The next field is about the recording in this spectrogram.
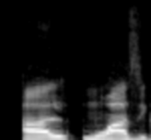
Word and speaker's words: Al-Mawasi: Die israelische Armee hat nie von Rafah gesprochen als Zufluchtsort, sondern immer Al-Muazi gesagt. Al-Mawasi schreibt man es.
